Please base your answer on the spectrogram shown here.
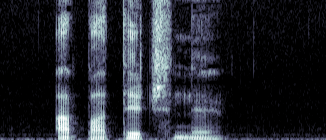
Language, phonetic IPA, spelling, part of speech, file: Polish, [ˌapaˈtɨt͡ʃnɨ], apatyczny, adjective, Pl-apatyczny.ogg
